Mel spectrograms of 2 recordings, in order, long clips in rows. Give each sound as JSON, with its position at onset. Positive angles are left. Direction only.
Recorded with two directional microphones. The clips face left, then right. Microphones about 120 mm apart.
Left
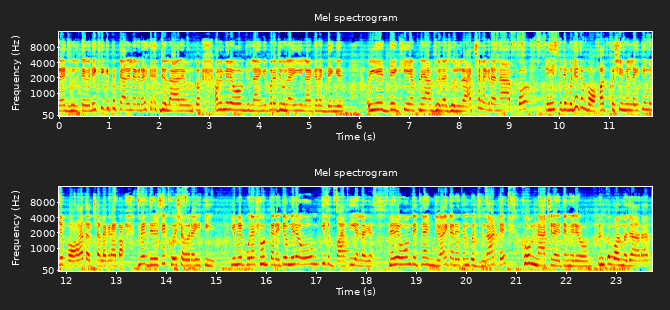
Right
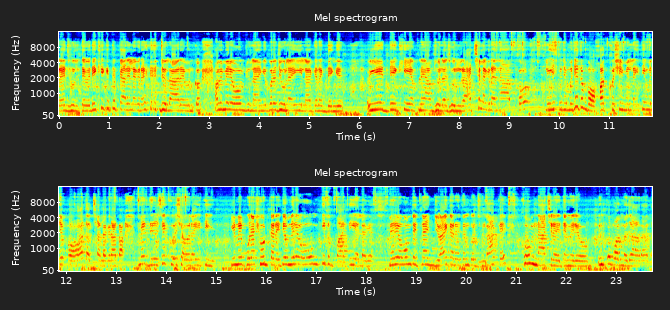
{"t": 0.0, "sound": "a woman's voice", "side_deg": 40}
{"t": 10.4, "sound": "a woman's voice", "side_deg": 30}
{"t": 11.0, "sound": "a woman's voice", "side_deg": 45}
{"t": 13.7, "sound": "a woman's voice", "side_deg": 65}
{"t": 15.3, "sound": "a woman's voice", "side_deg": 45}
{"t": 18.4, "sound": "a woman's voice", "side_deg": 50}
{"t": 21.2, "sound": "a woman's voice", "side_deg": 55}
